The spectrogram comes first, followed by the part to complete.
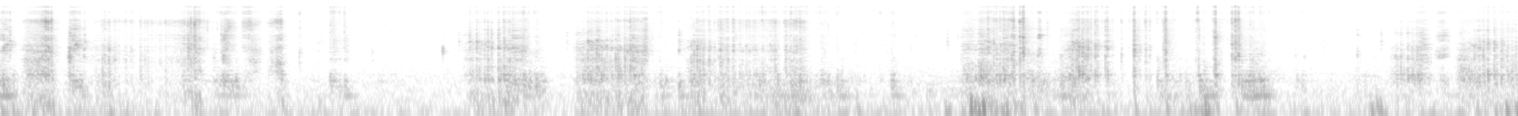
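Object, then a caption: Bar of soap scraped with a blade. A utility knife blade scrapes a solid, rectangular white bar of dry soap held in the hand, peeling off dry curls. A steady series of bright, raspy scraping and crunching strokes comes in bursts separated by short pauses, with little low end.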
